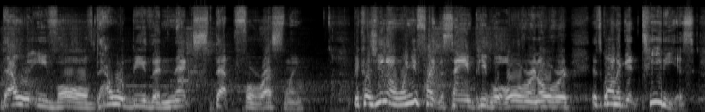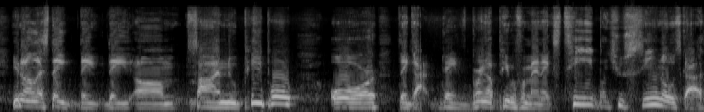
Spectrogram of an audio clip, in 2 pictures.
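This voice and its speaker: Over noticeable background noise, a man with a fairly high pitch speaks in an animated tone at a moderate pace, his pitch swinging very widely while his loudness stays very even. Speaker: mobile gaming youtuber. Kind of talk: casual gameplay commentary.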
